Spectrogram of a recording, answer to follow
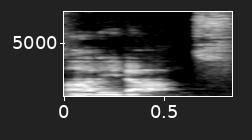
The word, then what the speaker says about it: Adidas: supposed to be wearing Adidas it's in the Old Country it's pronounced a dots just for prop anunciation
